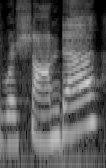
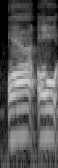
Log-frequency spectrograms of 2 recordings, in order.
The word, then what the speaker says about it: Roshanda: My name is Roshanda. It's Roshanda. When I go to different places and they ask my name, I spell it for them because I do not like that W in my name. They always try to Roshawnda, and I hate that W.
